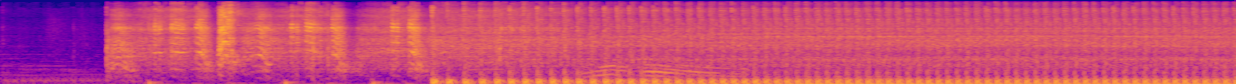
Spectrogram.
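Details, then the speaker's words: Motorcycle with a really bad battery on its first start attempt, using a new, uncharged small power-bank jump starter clamped to the battery negative. A few uneven, labouring cranks, then it catches and settles to idle. Hesitant cranking from the weak battery. "And there's some hesitation because the battery is really bad. Some hesitation there."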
